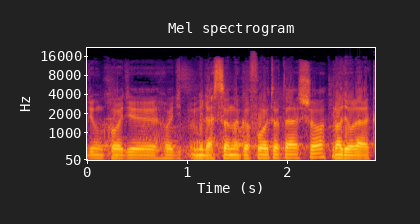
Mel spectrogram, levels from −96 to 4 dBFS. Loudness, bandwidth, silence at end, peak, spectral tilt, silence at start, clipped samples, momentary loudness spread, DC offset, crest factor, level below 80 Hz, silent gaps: -12 LUFS; 17 kHz; 0 s; 0 dBFS; -5.5 dB/octave; 0 s; 0.2%; 4 LU; under 0.1%; 12 dB; -46 dBFS; none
